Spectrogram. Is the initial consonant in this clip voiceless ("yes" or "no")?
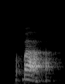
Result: no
